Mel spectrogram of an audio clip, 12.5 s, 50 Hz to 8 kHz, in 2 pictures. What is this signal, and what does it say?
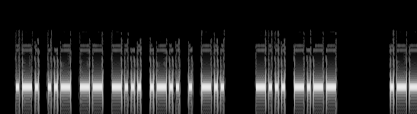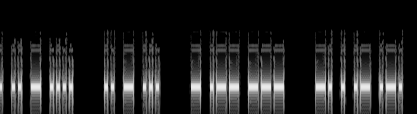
Morse code, heard as a keyed tone, about 25 wpm, 650 Hz. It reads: RUMBLED BY WITH ITS TWO NEAR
